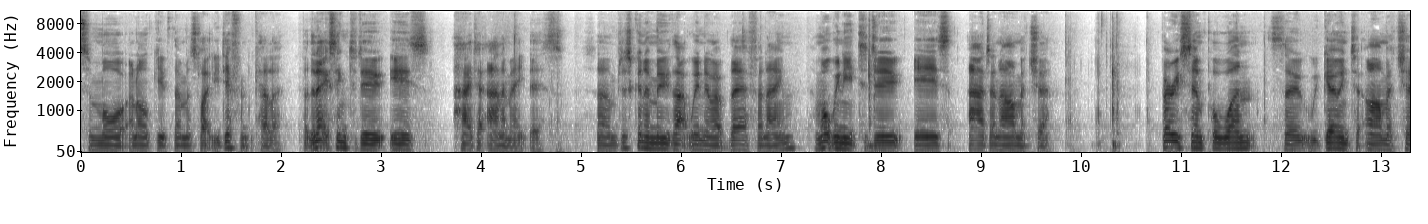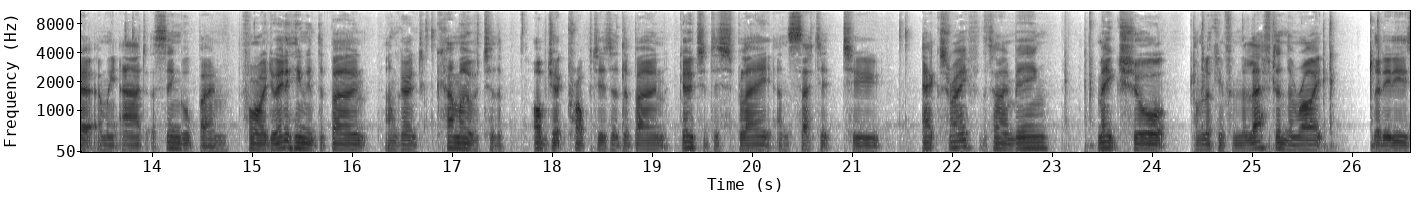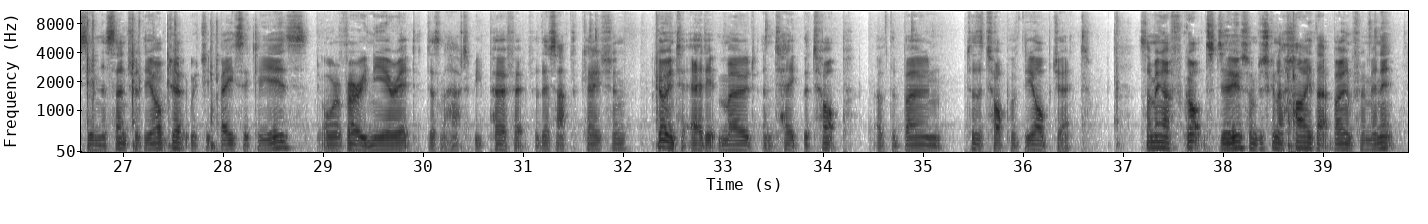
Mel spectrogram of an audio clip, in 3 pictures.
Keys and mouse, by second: 4.7 click, 5.7 click, 7.2 KP_Decimal, 7.9 KP_5, 10.3 shift+a, 21.3 middle click, 23.0 middle click, 23.3 KP_3, 24.4-27.9 typing, 29.7 g, 32.1 KP_1, 32.3 Tab, 34.4 Tab, 35.3 Tab, 36.9 Tab, 38.6 h, 39.5-39.8 drag.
